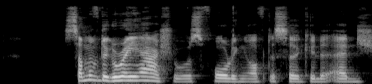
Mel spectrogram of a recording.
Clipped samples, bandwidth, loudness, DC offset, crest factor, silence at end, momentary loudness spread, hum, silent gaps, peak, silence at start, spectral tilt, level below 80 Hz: under 0.1%; 16.5 kHz; -18 LUFS; under 0.1%; 18 dB; 0 s; 9 LU; none; none; -2 dBFS; 0.65 s; -4 dB/octave; -60 dBFS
